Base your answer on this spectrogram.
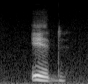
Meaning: The unconscious impulsive component of the personality in the Freudian psychoanalytic model
- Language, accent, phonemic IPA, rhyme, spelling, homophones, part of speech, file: English, US, /ɪd/, -ɪd, id, it'd, noun, En-us-id.ogg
